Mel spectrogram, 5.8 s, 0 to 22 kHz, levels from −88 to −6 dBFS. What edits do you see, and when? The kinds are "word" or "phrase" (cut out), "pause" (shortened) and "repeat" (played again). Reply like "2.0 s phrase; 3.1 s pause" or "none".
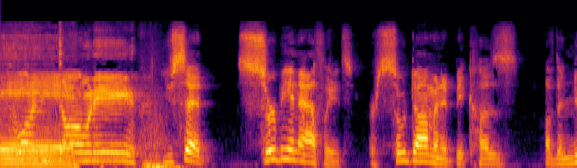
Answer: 2.2 s pause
